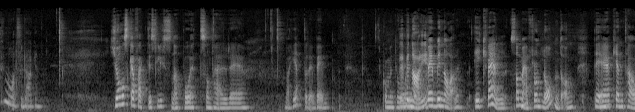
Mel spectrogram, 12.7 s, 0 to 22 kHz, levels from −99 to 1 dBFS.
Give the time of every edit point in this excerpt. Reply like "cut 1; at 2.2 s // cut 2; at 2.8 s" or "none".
none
